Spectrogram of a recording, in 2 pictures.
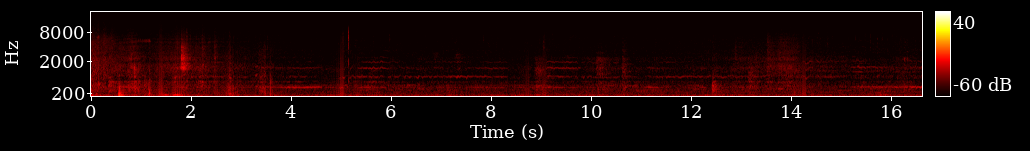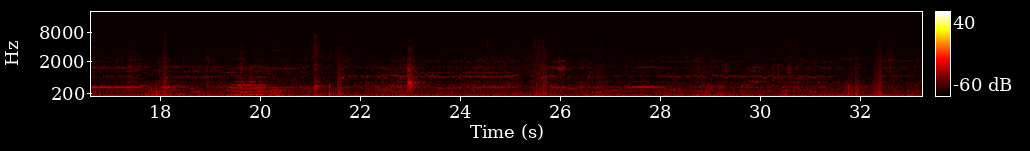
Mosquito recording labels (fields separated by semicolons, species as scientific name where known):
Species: Anopheles funestus s.s.; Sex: female; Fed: unfed; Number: one; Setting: cup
